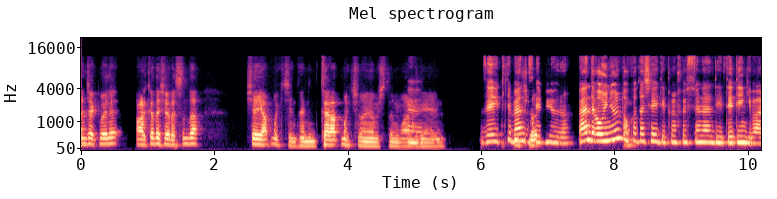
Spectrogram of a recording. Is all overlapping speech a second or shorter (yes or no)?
yes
